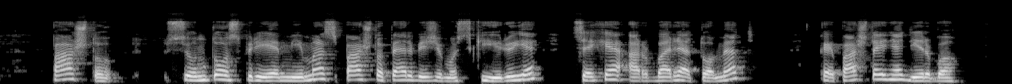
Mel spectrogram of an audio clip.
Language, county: Lithuanian, Šiauliai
